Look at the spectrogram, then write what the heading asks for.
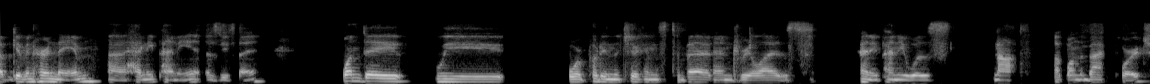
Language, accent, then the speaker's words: English; United States; also born or lived in Colorado / Missouri; I grew up in mostly very small towns in Colorado and Missouri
